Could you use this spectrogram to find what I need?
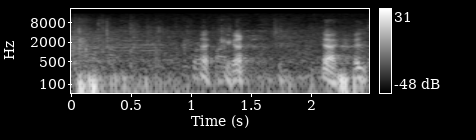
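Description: An elderly man laughs and speaks into a microphone.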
